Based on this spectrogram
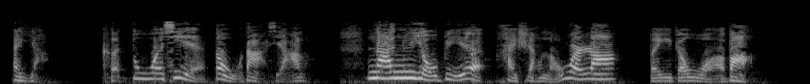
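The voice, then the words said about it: Trembling old woman's voice. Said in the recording (Chinese): “颤抖的声音”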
